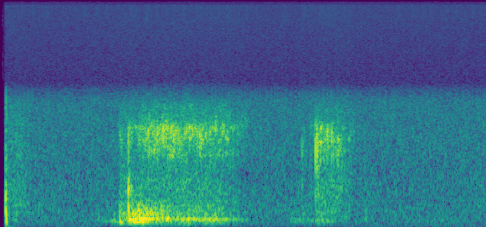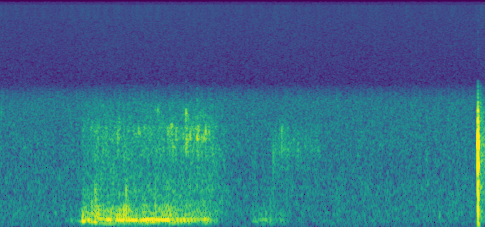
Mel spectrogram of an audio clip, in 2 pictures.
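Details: Sleeping French bulldog: loud rattling snores on each slow breath, with quieter snorts on the return breath; snoring.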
